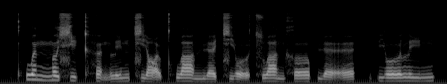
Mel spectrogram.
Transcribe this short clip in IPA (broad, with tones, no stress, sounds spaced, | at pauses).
kʰ w ə˥˧ n n̪ ɤ˥˩ ɕ i˧˥ kʰ ə̰˨˩ n l i˧˥ n t͡ɕ j ɑ̰˨˩ ʊ̯ kʰ w ä˥˩ n̪ ɥ ɛ˧˥ t͡ɕ j o̰˨˩ ʊ̯ t͡s w a˥˩ n x ɤ˥ p ɥ ɛ̰˨˩˦ | p j o˧˥ ʊ̯ l i˧˥ ŋ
